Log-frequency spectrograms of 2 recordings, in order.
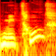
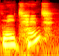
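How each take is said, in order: First: The name is said with a more French sound. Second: The name is said with a less French sound. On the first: "because I think it sounds more French" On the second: "The internet told me it was"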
